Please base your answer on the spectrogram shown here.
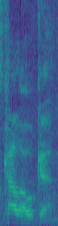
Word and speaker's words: Caloocan: to where we're going so it's kala okay that's how you say it and we're discussing right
